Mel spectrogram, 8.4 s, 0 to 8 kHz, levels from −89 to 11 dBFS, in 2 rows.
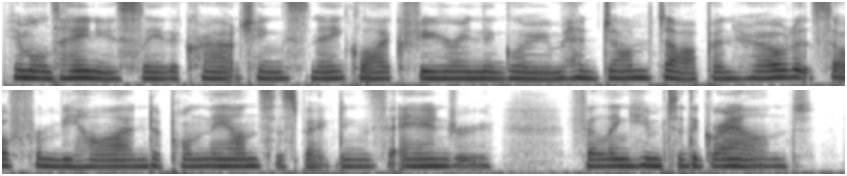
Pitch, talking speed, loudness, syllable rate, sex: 200 Hz, 190 wpm, -17 LUFS, 5.7 syllables/s, female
